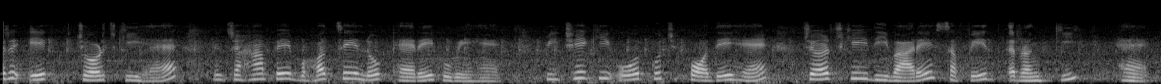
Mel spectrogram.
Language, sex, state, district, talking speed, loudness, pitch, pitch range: Hindi, female, Bihar, Madhepura, 130 wpm, -23 LUFS, 215 Hz, 185-255 Hz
